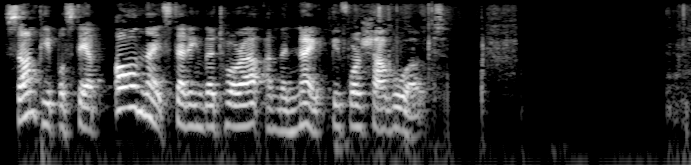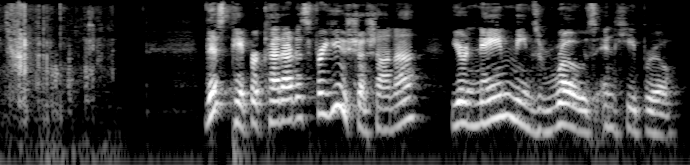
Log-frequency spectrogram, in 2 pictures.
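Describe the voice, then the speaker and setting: A woman voicing an affectionate elderly grandmother in a storybook, speaking gently as she teaches and encourages. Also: on the low side, expressive, measured pace. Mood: explaining. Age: older.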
